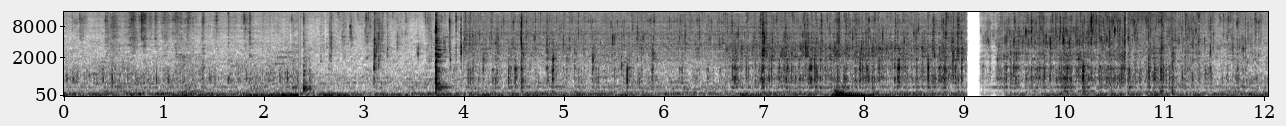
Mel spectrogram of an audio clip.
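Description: A spoon scrapes and stirs through a thick rice and egg stew in a pot, steady clinks and wet churning with a low simmering bubble underneath, one brief pause near the end.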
